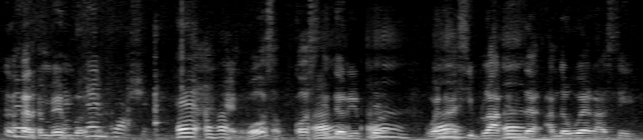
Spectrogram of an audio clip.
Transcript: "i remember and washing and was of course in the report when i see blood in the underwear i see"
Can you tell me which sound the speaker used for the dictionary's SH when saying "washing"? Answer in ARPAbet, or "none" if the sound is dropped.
none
